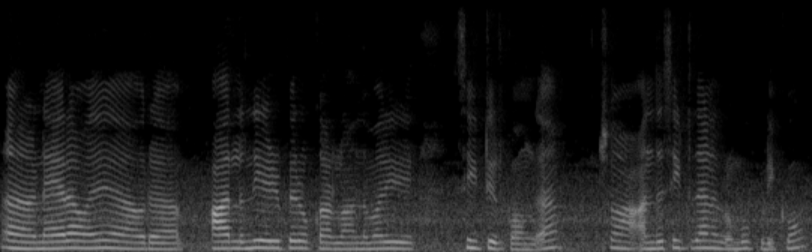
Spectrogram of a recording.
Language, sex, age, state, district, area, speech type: Tamil, female, 45-60, Tamil Nadu, Mayiladuthurai, urban, spontaneous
